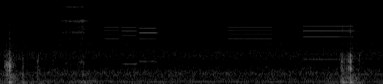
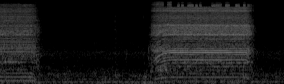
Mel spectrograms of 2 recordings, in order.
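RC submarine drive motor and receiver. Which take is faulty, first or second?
first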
